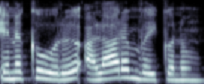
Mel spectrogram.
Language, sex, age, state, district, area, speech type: Tamil, female, 30-45, Tamil Nadu, Ariyalur, rural, read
